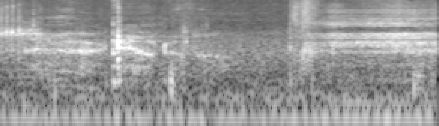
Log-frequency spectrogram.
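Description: A person walking on a paved sidewalk: a few soft footsteps under a steady faint hiss.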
